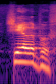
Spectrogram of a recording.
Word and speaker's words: Shia LaBeouf: I'm bad at pronunciation. Shia LaBeouf.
